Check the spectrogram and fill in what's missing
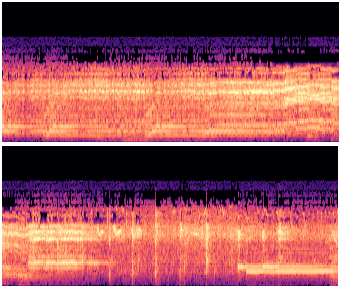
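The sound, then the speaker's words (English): Door chimes ring out a long, melodic sequence of sustained, overlapping tones that shift in pitch, fairly loud, with a few sharp clicks partway through and no voices. “Even the door chimes sound rich.”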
